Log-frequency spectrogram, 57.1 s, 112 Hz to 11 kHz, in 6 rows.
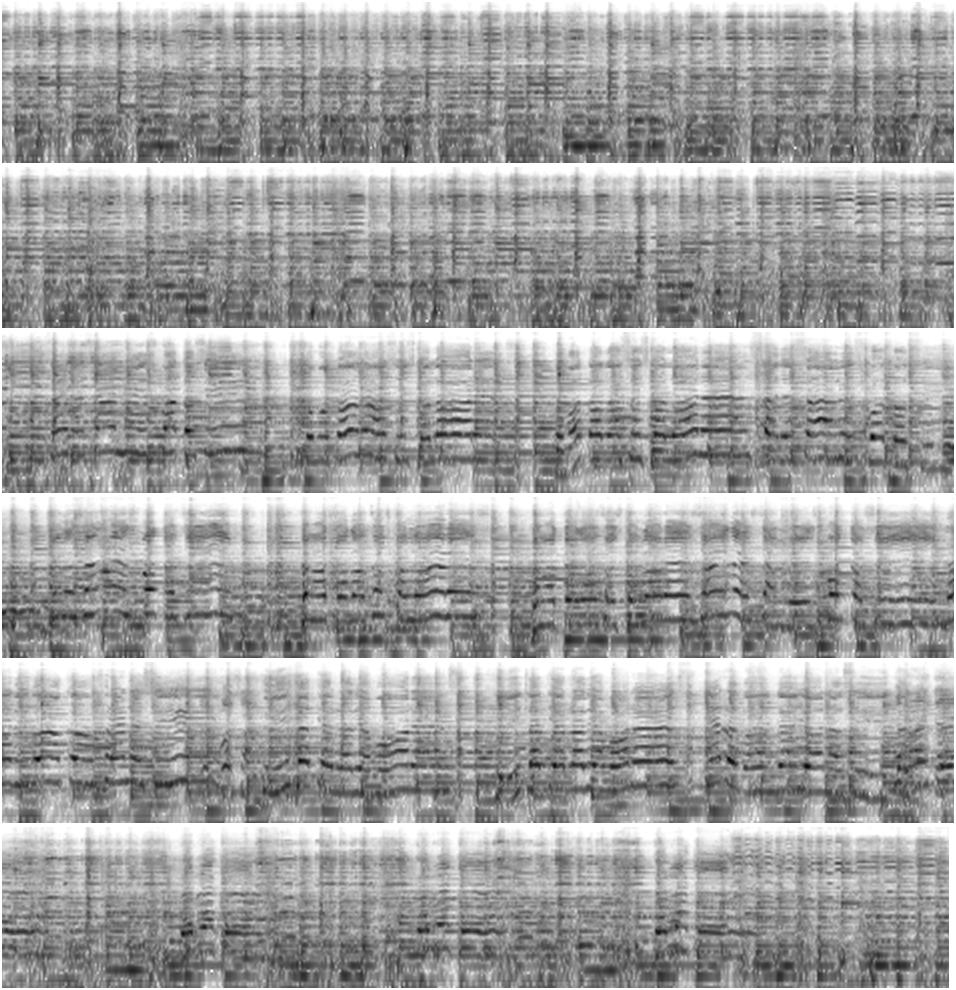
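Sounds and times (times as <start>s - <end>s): strummed guitars: 0.0s - 57.0s
violin melody: 0.3s - 19.6s, 54.8s - 57.0s.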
